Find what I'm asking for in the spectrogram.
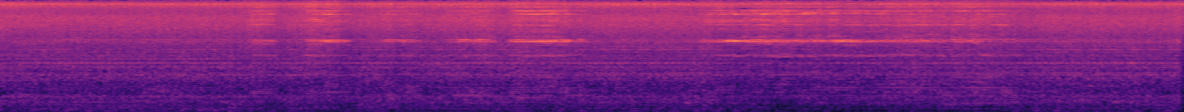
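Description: Steady rasping friction as engine valves are ground against their seats during a BMP motor rebuild. It is a continuous, even scraping noise at close range, with faint squeaky tones rising above it at moments.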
